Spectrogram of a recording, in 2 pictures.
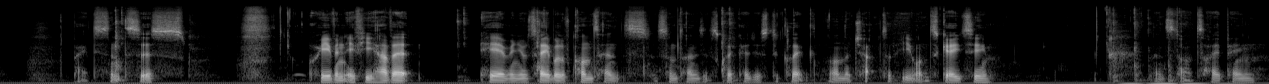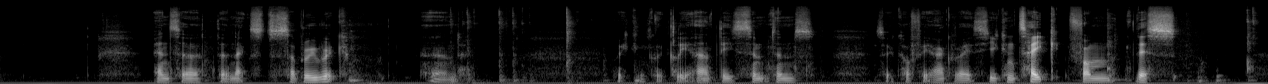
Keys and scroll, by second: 10.9-12.2 typing, 13.8 Return, 17.0-18.5 typing, 19.0 Down, 19.7 Right.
